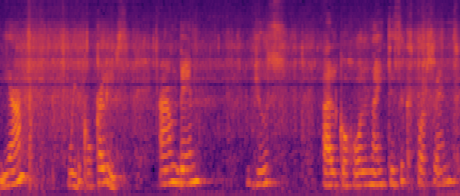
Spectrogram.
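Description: Against noticeable background noise, a woman speaks at a very slow pace with fairly even intonation. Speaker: mine tour guide. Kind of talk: explanation to visitor in simple English. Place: tunnel cave. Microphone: phone near.

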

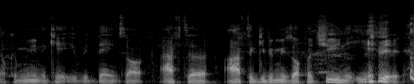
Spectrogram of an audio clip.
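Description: With a London accent, a man talks at a fairly quick pace in a very deep, low pitch, over light background noise. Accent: London multicultural English. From England. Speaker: podcast host. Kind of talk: casual chat. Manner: animated. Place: studio. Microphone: studio mic.

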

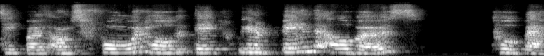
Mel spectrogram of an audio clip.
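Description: A woman speaks at a very slow pace with a high pitch and ordinary pitch variation. The background is quiet, though room echo is audible. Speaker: fitness instructor. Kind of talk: exercise class instructions. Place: home room. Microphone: camera far.

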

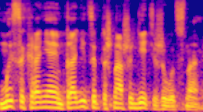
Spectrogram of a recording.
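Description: With light background noise present, a man delivers his words at a very fast pace and ordinary pitch variation. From Russia. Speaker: foundation director and researcher. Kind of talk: TV interview. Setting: TV studio. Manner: hesitant, with frequent filler sounds. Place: studio. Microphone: lapel.

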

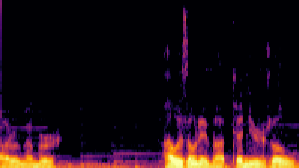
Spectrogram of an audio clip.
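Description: A man speaks with an American accent and fairly even intonation. Faint music plays in the background. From Ohio, USA. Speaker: elderly man telling his life story. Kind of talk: oral history, personal reminiscence. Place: home room.

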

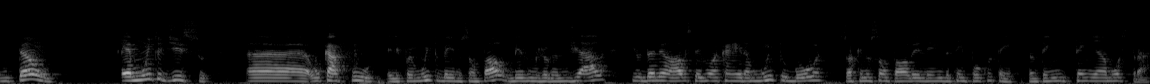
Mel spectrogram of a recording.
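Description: A man's fairly high voice holds a moderate pace, its pitch varying in an ordinary way. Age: 20s. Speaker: football fan channel host. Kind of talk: solo Q&A video answering viewer questions. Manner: casual, with frequent fillers. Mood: relaxed, smiling. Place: home room. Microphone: phone near.

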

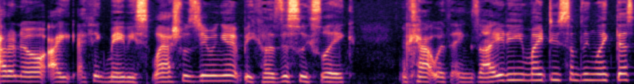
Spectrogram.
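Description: Her intonation stays fairly even as the woman talks. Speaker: cat rescue vlogger. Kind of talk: casual vlog chat. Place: home room. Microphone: phone near.

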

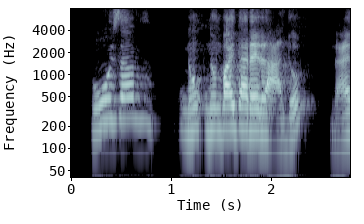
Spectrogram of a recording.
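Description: A man's dark, mellow tone in an Italian accent against a quiet background. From Milan, northern Italy. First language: Italian (speaking Portuguese). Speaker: cooking teacher. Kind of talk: live cooking class. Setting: home kitchen, livestream. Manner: halting, many fillers. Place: kitchen.

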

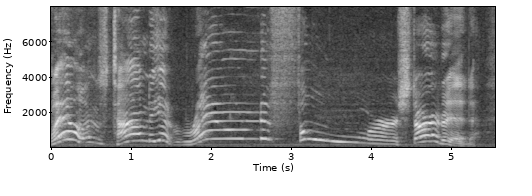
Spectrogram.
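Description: A put-on character voice goes along at a very slow pace with hardly any pauses. Clear background noise sits behind it. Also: man, extremely high pitch for a man.

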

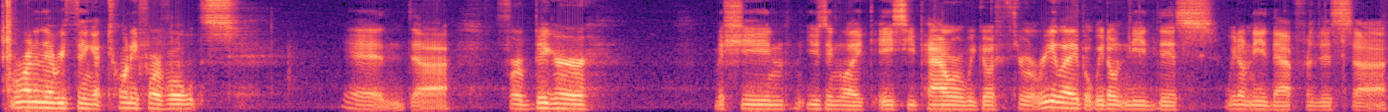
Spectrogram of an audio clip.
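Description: The speech moves at a fairly slow pace with fairly even intonation and long, frequent pauses. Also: man. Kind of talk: tutorial. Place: workshop.

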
